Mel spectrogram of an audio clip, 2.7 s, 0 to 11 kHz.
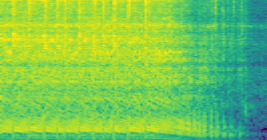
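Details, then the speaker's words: Husqvarna 365 Special chainsaw started in single-digit cold after 3 pulls: screaming smooth and even at high revs, no misses or rattles, winding down cleanly at shutoff; normal running. "It took 3 pulls and that saw started up. So this is going to be a great saw, 565, 365 special."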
